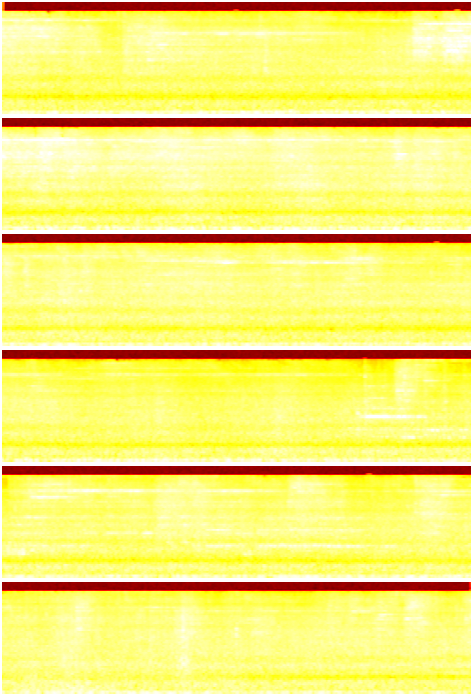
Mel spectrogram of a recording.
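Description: Double-stack container train's well cars rolling past on steel wheels: a steady, loud rumble of wheels on rail, with thin high-pitched wheel squeals coming and going, more of them in the second half.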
